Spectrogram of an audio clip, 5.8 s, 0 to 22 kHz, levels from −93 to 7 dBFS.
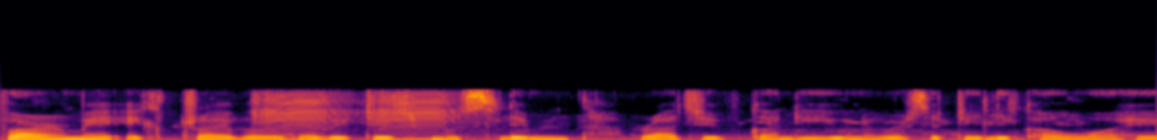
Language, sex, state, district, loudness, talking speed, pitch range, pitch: Hindi, female, Arunachal Pradesh, Papum Pare, -18 LUFS, 125 wpm, 230-255 Hz, 245 Hz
